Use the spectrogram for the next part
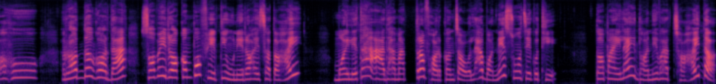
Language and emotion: Nepali, surprised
